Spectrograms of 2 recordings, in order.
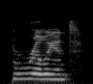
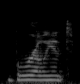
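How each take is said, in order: First: Loud, delighted exclamation; excited. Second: Said in the usual way. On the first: Real, not acted. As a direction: burst out with it happily. Reacting to chat comment.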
